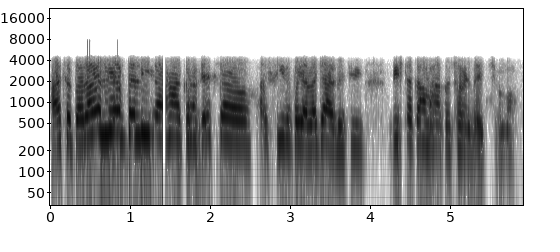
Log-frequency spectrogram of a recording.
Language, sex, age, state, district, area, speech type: Maithili, female, 18-30, Bihar, Darbhanga, rural, conversation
